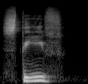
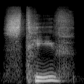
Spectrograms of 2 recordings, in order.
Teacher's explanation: Have you ever noticed that Steve, you say it like with a D sound and not a T sound?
